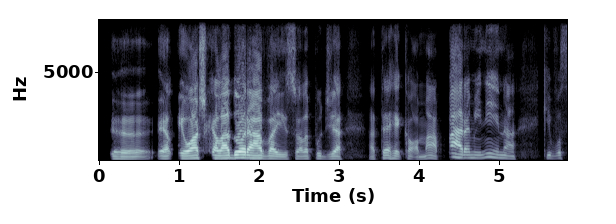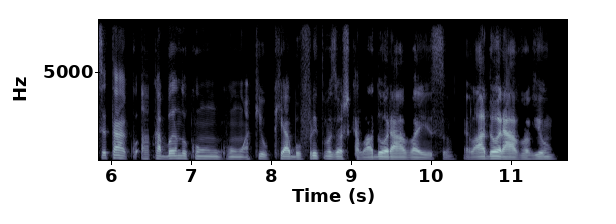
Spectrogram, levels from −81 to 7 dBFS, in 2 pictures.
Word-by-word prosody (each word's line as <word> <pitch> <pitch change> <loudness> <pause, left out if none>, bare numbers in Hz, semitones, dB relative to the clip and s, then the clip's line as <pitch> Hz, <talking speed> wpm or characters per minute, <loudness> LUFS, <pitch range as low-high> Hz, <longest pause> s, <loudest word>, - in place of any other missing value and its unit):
Aham, 110 -3 -3
é 125 -1 +1
eu 135 0 +4
acho 145 +1 +6
que 155 - -1
ela 140 0 +8
adorava 145 -5 +7
isso, 110 +1 -5
ela 120 +1 -3
podia 125 -2 -4 0.3
até 150 - -5
reclamar 130 -1 -5
“para 170 -6 +3
menina, 160 -5 -8 0.3
que 150 - -13
você 150 +1 -13
está 150 0 -7
aca - - -22
acabando 130 +3 -11
com 115 -3 -15
com 105 0 -16
aqui 120 - -18
o 105 - -16
quiabo 105 0 -9
frito” 140 +3 -13
mas 120 -2 -13
eu 115 - -8
acho 110 - -12
que 95 - -16
ela 95 0 -12
adorava 100 -3 -7
isso, 80 -1 -19
ela 105 +3 -8
adorava, 105 -5 -4
viu. 110 +1 -14
120 Hz, 180 wpm, -19 LUFS, 105-140 Hz, 0.3 s, ela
